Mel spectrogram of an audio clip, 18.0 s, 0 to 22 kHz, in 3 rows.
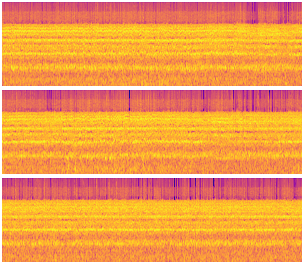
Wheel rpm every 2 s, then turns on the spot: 210, 210, 230, 230, 220, 230, 230, 240, 230.
none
